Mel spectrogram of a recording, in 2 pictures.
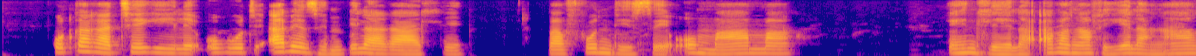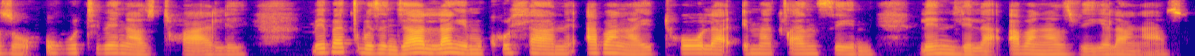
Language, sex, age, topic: North Ndebele, male, 25-35, health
